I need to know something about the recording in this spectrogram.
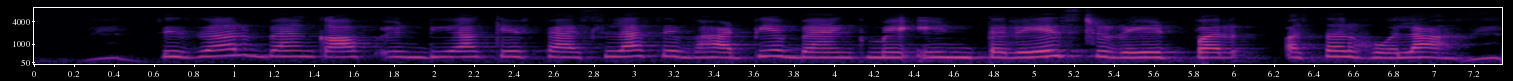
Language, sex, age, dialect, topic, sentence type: Bhojpuri, female, 18-24, Southern / Standard, banking, statement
